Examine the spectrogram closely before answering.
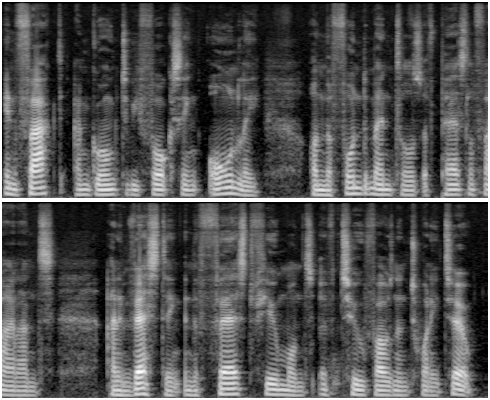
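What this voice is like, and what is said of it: Monotone voice. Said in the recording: “my monotone voice”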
